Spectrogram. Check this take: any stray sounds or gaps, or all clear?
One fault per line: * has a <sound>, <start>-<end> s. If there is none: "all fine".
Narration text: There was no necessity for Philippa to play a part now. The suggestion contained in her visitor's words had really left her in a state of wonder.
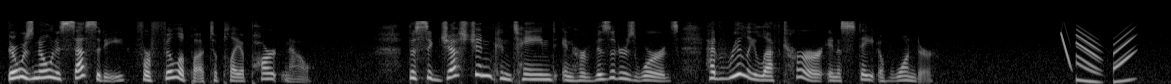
* has a chirp, 10.6-11.4 s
